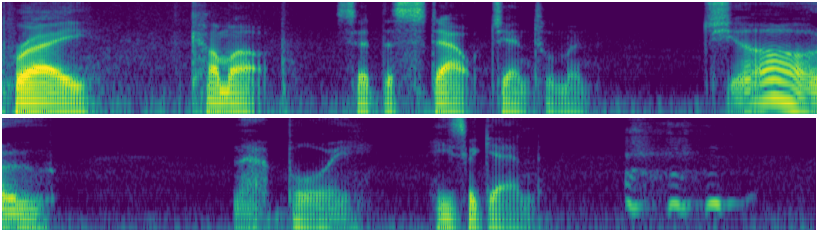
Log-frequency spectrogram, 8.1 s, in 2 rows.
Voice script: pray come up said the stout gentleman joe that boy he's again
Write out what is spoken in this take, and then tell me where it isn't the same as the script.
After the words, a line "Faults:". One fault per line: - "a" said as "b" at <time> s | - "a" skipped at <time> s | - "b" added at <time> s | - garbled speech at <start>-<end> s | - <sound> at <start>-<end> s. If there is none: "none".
pray come up said the stout gentleman joe that boy he's again
Faults:
- laugh at 7.2-7.9 s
